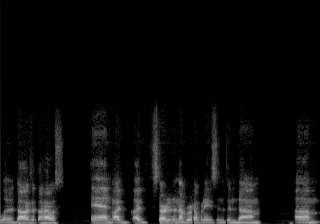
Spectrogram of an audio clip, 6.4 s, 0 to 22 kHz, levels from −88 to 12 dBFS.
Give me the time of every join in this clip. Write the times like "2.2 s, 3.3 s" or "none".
2.2 s, 3.8 s, 4.5 s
